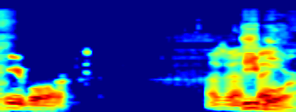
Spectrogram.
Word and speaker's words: Ybor: Yarborough. Oh, Yarborough City. Yeah, Okay. that's it. Uh-oh. It's called Ybor.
